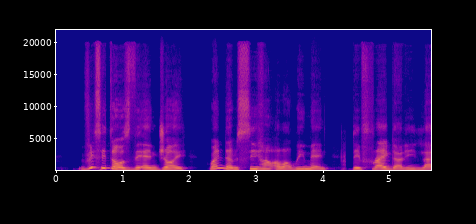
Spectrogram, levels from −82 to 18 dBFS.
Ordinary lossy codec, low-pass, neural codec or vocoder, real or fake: none; none; autoencoder, 48 kHz, 32 numbers a frame, DAC-VAE, trained on Japanese speech; fake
